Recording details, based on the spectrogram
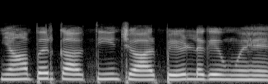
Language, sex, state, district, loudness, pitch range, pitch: Hindi, female, Bihar, Vaishali, -15 LUFS, 220-245 Hz, 235 Hz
